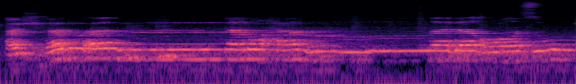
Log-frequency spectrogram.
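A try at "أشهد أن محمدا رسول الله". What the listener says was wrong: Betul, sudah betul, tapi kurang dialirkan. Rasulullah, lullah, lamnya.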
